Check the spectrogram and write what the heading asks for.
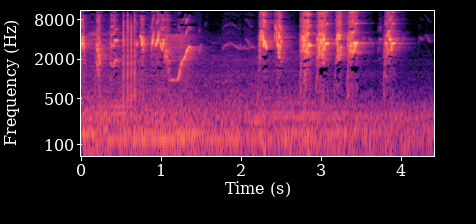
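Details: Black-winged myna morning training song for mynas: rapid harsh chatter with a down-slurred whistle, a quiet pause, then a series of loud buzzy squawks with sharp whistled notes.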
